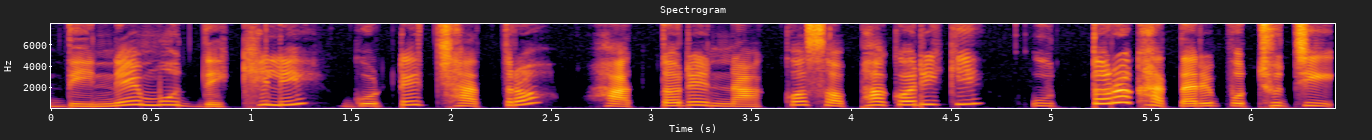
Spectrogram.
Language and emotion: Odia, disgusted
